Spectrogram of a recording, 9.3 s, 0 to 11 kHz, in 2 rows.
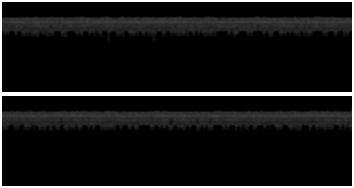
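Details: Ruspolia katydid song from 2020: one continuous, very high-pitched buzz that holds perfectly steady in pitch and loudness for the whole stretch, with no breaks or pulses. No other sounds.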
